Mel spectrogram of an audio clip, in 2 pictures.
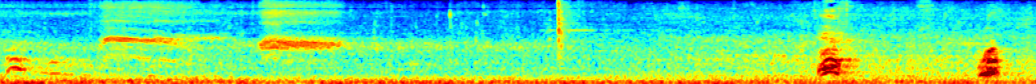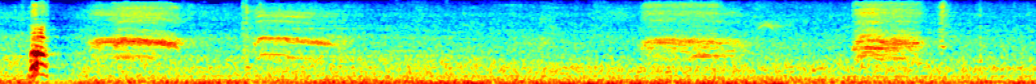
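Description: Crows cawing repeatedly, a harsh call about every second, while a dog barks sharply three times about four to five and a half seconds in.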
